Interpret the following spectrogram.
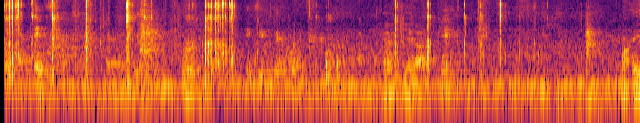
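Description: Sharp clicks of clay poker chips being handled at the table, with a quick run of them between two and three seconds in, over a steady low hum.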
